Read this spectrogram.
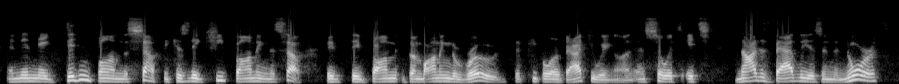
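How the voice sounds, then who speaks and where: A man from the United States argues his case earnestly over a video call, his dark, mellow voice dull and lo-fi. The connection keeps breaking up, so his words cut in and out. The sound is dry, with no room around it. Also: mid-range voice, fairly quick, no room sound. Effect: connection breaking up, voice cutting in and out. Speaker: panel discussion guest. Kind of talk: online panel debate.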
